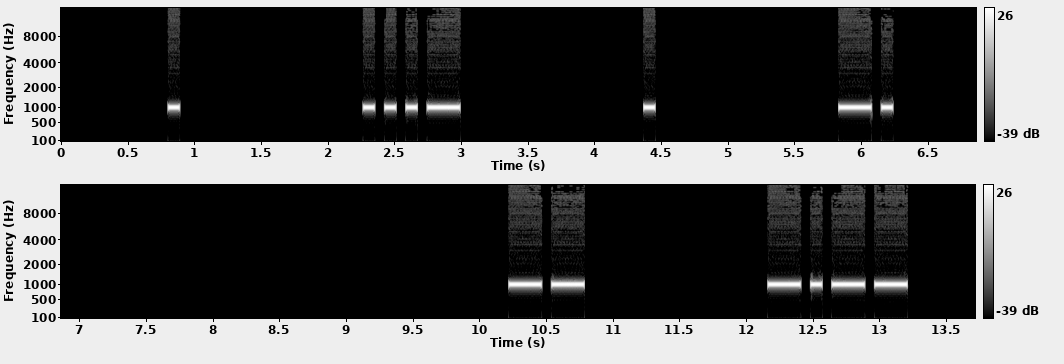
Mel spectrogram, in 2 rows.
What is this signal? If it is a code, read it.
Morse code, heard as a keyed tone, about 15 wpm, spaced as for 5 wpm, 1000 Hz. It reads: EVEN MY
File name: qotdfiles / 5wpm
